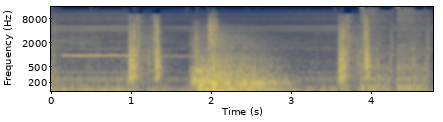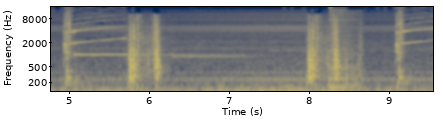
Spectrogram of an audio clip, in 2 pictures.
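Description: Sharp clicks sound again and again.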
